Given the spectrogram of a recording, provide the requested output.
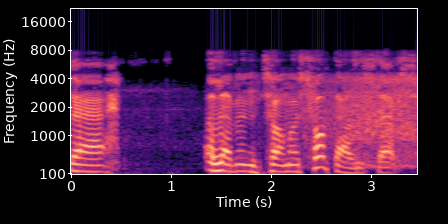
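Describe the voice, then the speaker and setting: The speaker is a man. His voice sits at a fairly high pitch. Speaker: livestreamer. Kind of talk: casual chat. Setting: outdoors. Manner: loud.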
